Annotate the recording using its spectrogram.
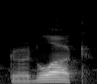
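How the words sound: It is said in the Star Fox voice.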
